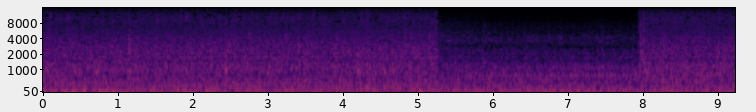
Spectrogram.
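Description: Steady rain falls in a farming video game set somewhere in Thuringia, a continuous even hiss that lasts throughout with no talking.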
